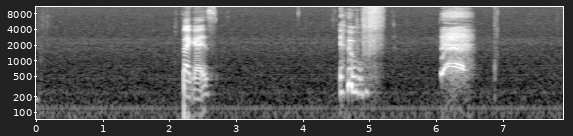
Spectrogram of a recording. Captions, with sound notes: Bye, guys. Oof. *laughs*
